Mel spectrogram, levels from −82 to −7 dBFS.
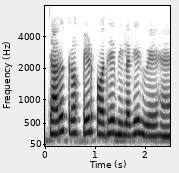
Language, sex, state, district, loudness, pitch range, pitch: Hindi, female, Jharkhand, Garhwa, -14 LUFS, 235-280 Hz, 265 Hz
